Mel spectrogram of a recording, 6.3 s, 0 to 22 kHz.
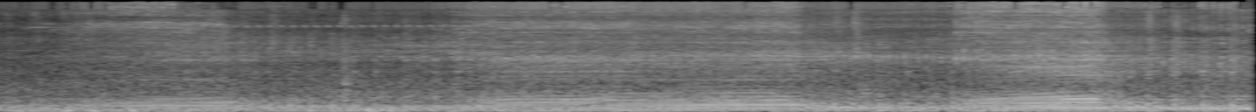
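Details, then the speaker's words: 1972 Kawasaki MT1 small two-stroke single kick-started on choke: steady popping, rising and falling with throttle blips, no knocks or misfires; running fine. "Alright, not bad for a runner."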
